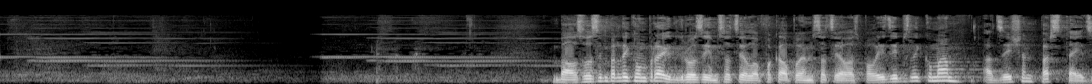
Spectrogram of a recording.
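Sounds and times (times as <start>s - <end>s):
electric bell ringing in a parliament chamber before a vote: 0.0s - 6.9s
speech: 5.5s - 10.9s.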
